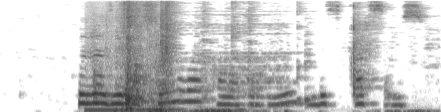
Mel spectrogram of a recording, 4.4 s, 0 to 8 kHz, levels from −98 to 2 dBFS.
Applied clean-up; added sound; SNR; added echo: classical method Wiener filter.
